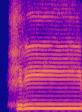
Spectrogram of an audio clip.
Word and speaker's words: श्री: श्री भगवान वाच श्री जो है यह दीर्घ है। इसको कोई भी श्री नहीं पढ़ेगा। रूपा माता जी कान से सुन लो अच्छे से। श्री जय श्री राम वाला। श्री धीर्घ श्री नहीं पढ़ना।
